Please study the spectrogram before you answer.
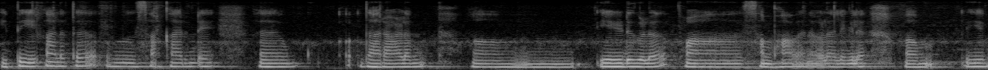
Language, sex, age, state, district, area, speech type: Malayalam, female, 45-60, Kerala, Idukki, rural, spontaneous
